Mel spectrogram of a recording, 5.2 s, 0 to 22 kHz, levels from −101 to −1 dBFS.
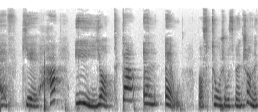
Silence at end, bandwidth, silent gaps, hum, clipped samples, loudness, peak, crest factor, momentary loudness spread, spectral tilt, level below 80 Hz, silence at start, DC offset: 0 s; 16 kHz; none; none; under 0.1%; -26 LUFS; -10 dBFS; 16 dB; 13 LU; -5 dB/octave; -68 dBFS; 0 s; under 0.1%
